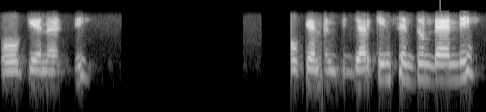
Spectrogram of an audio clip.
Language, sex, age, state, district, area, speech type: Telugu, female, 30-45, Telangana, Peddapalli, rural, conversation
